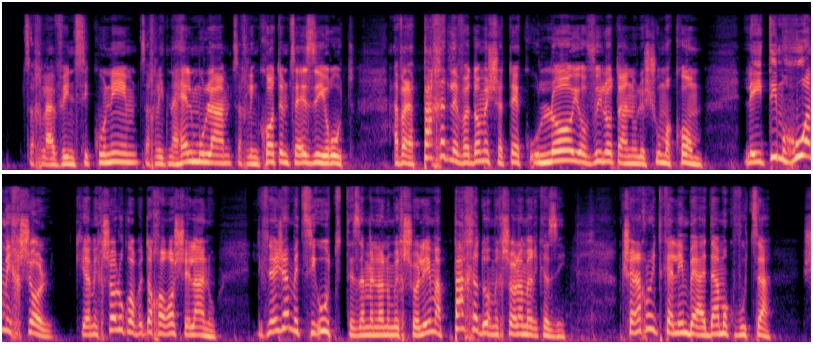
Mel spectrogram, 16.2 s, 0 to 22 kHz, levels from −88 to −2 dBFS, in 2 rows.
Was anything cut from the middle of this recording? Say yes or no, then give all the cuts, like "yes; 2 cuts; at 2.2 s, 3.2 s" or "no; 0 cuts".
no; 0 cuts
